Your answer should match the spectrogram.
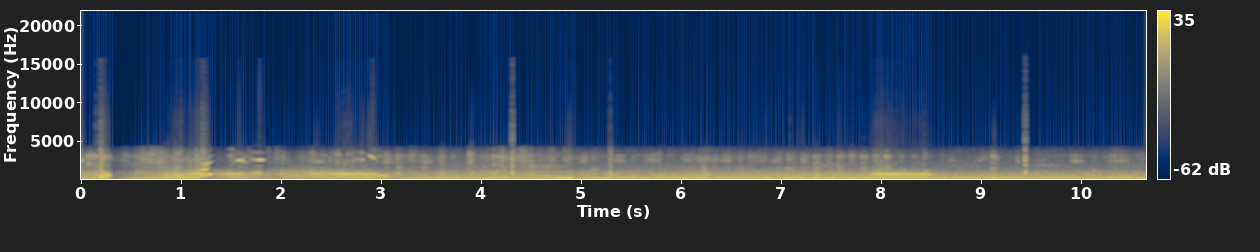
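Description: A horn sounding several tones at once, held for about two seconds starting a second in and ending with a drop in pitch, then again briefly about eight seconds in, over a steady low hum.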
